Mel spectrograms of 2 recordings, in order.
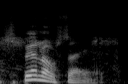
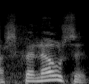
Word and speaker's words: spinosad: products on the market with an ingredient called spinosad, or spinosad. It's spelled S-P-I-N-O-S-A-D.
